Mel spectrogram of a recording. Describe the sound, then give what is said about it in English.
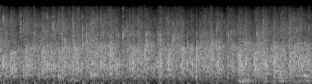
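A crowd applauds politician Luciana Berger as the last round of applause of an evening event, dense overlapping claps forming a loud, even wash of sound that holds constant for a few seconds with no voices over it. “And please, your last round of applause for the evening for the wonderful Luciana Berger.”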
